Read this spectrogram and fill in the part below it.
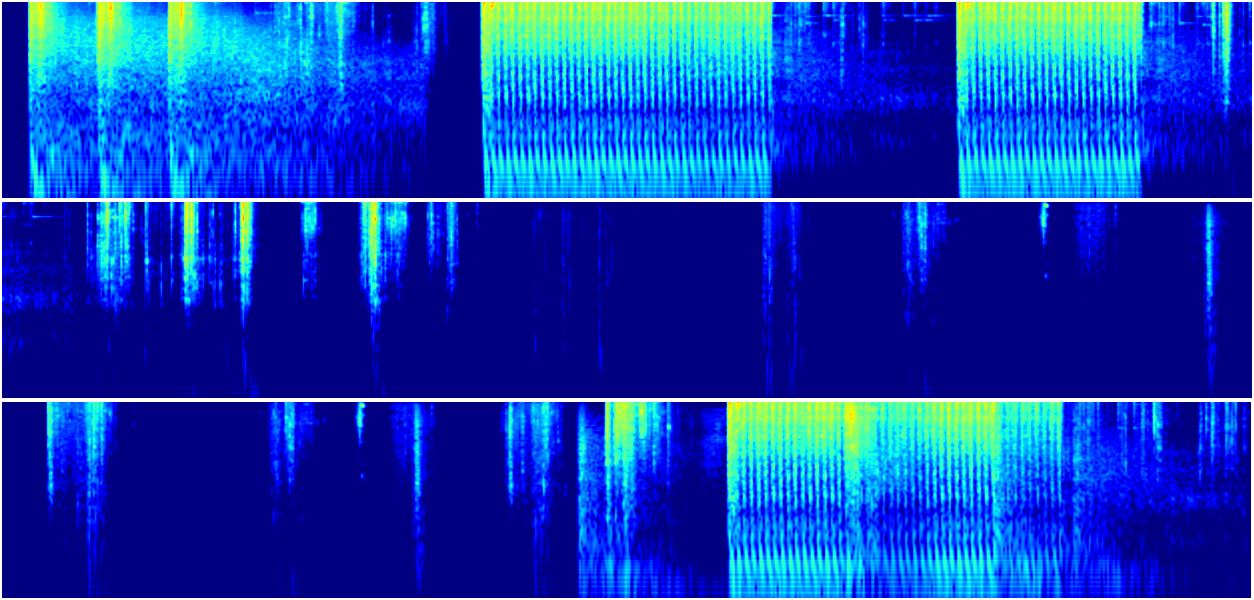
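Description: Rapid gunshots crack loudly and echo.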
